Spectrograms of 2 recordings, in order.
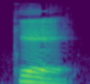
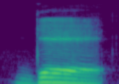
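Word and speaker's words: ခဲ့: it would be K however it also has this symbol which changes the high tone to a creaky tone a short falling tone that ends with a glottal stop so the pronunciation is gay or gay and I'll explain which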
